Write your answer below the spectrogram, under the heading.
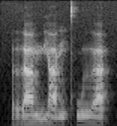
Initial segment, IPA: r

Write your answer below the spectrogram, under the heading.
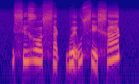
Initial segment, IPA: s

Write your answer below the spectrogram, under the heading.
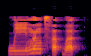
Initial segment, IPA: w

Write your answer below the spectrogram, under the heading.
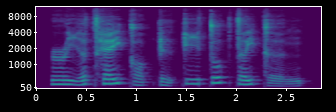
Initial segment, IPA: ɹ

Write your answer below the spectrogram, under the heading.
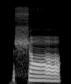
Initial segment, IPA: ʃ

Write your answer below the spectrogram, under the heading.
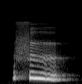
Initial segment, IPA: θ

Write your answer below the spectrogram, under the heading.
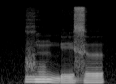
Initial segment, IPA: ɣ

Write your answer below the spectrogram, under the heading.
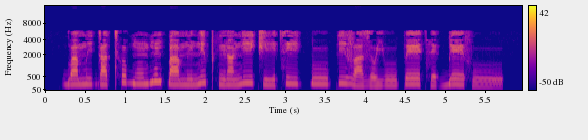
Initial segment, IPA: ɡʷ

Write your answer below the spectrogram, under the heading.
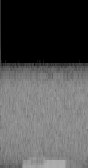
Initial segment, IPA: p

